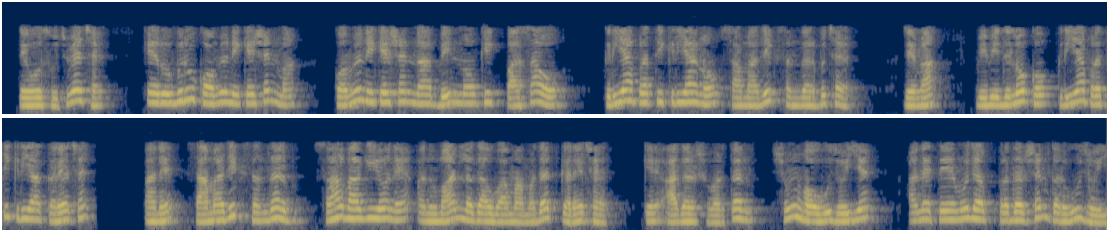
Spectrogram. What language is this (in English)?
Gujarati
